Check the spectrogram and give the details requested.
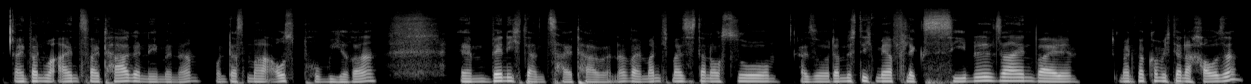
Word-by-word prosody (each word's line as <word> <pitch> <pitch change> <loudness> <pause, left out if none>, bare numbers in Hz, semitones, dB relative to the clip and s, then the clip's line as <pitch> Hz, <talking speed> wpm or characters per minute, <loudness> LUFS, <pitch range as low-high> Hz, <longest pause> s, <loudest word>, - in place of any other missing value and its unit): einfach 140 +1 +2
nur 145 -1 -1
1, 140 +1 0
2 140 0 0
Tage 150 +2 +2
nehme, 120 -2 -6
ne, 135 +7 -7
und 125 +1 -10
das 130 - -2
mal 130 -2 -1
ausprobiere, 125 +1 -2 0.8
ähm, 135 0 0
wenn 160 0 +8
ich 160 -4 0
dann 120 -4 -2
Zeit 115 0 -4
habe, 115 0 -4
ne? 140 +3 -5
Weil 135 -3 +1
manchmal 140 +2 -2
ist 135 - -5
es 130 - -6
dann 145 -1 -1
auch 135 -1 0
so 145 -1 +1 0.2
also, 130 0 -1
da 140 - +3
müsste 150 +3 -1
ich 155 - -2
mehr 145 -1 +3
flexibel 145 +4 0
sein, 165 -1 +4
weil 135 -3 +4 0.4
manchmal 140 +2 0
komme 160 -1 0
ich 150 - -3
dann 155 -1 +2
nach 135 -5 -1
Hause, 145 - +3
140 Hz, 185 wpm, -24 LUFS, 130-150 Hz, 0.8 s, wenn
